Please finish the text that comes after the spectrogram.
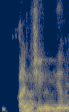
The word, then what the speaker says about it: अचिंत्यम: सर्वत्र गम अचिंत्यम, सर्वत्र गम के तो म को लंबा करें, अचिंत्यम उच्चारण जाना चाहिए।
